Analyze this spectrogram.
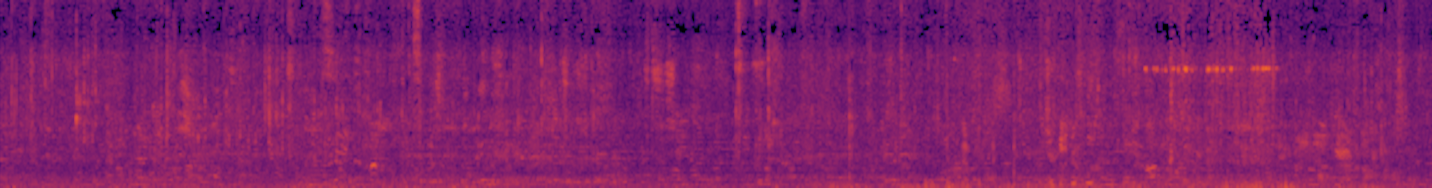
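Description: Footsteps scuff on pavement nearby.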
